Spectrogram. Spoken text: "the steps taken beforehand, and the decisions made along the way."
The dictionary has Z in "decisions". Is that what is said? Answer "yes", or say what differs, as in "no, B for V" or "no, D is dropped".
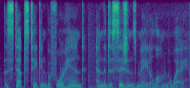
yes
